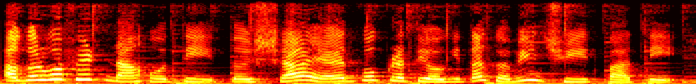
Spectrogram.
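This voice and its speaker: A woman's voice: high-pitched, expressive, a little slow. A woman storyteller delivering scripted narration for a moral tale. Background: background music.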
